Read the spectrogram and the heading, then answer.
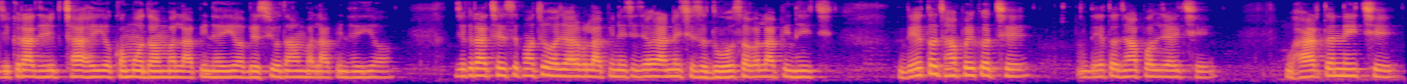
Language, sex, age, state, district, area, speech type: Maithili, female, 30-45, Bihar, Darbhanga, rural, spontaneous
